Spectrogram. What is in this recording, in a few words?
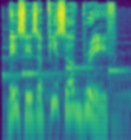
english engrish best knife commercial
